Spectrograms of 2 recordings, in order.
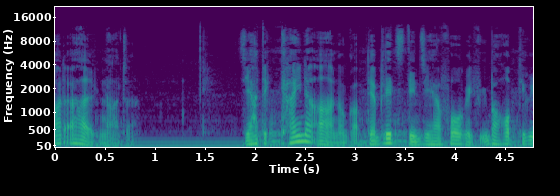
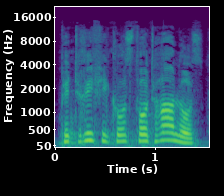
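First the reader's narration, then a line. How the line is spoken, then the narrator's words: Shouted. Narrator (German): schrie Toriesa aus 2 Metern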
